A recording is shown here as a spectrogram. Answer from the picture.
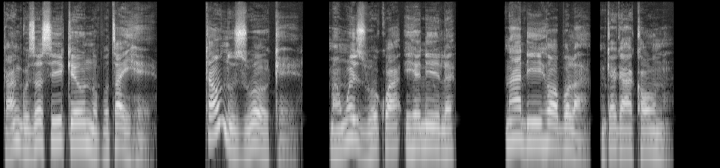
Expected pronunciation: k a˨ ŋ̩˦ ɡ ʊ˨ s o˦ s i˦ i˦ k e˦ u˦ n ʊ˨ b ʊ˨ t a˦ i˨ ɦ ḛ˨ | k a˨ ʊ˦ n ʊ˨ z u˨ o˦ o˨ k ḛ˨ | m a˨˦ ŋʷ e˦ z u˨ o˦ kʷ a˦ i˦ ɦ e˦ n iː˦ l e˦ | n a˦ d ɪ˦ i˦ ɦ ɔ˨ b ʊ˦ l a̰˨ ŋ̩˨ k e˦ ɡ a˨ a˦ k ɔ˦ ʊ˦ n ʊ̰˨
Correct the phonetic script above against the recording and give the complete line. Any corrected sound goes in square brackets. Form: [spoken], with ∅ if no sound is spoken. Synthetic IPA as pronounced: k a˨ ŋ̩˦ ɡ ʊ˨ [z] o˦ s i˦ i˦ k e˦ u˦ n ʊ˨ [p] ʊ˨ t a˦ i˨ ɦ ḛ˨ | k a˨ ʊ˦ n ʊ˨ z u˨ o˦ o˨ k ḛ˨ | m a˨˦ ŋʷ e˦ z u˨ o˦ kʷ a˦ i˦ ɦ e˦ n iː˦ l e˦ | n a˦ d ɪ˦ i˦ ɦ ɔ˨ b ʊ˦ l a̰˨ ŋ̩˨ k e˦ ɡ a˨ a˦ k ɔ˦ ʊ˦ n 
